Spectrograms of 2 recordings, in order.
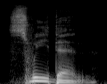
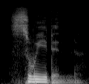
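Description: First: The second syllable has a full, long vowel. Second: The second syllable has a short, reduced vowel. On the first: The speaker calls it wrong. "someone with an accent might say" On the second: The speaker calls it right. "repeat the words with the reduced vowels"

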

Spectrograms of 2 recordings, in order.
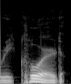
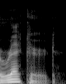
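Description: First: The stress falls on the second syllable. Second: The stress falls on the first syllable. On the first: It is a verb: to capture sound. "the noun and the verb, in one sentence, and you'll hear the difference in syllable stress" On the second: It is a noun: a music album. "If I use R-E-C-O-R-D as a noun, I'm going to put the stress on the first syllable"

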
